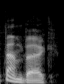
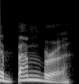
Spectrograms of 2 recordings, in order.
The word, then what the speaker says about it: Bamburgh: It is Bamberg. B-A-M-B-U-R-G-H, as I remember it. – Yeah, Bambara. It's not like Edinburgh.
